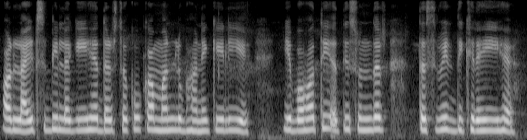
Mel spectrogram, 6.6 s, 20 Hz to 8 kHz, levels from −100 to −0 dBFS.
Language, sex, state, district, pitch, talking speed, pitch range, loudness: Hindi, female, Uttar Pradesh, Muzaffarnagar, 240 Hz, 180 wpm, 230-245 Hz, -25 LUFS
